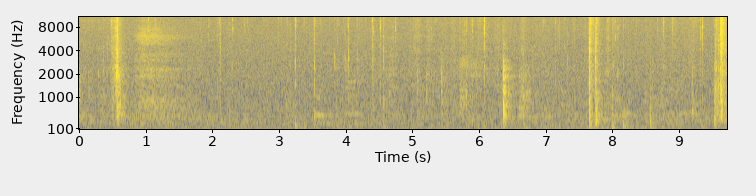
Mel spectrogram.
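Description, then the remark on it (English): Scattered clicks of typing on a computer keyboard, irregular keystrokes with pauses between bursts, over a steady low electrical hum. “The keyboard does not want to cooperate.”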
